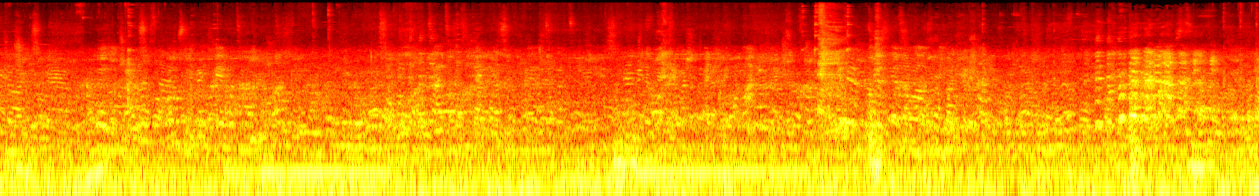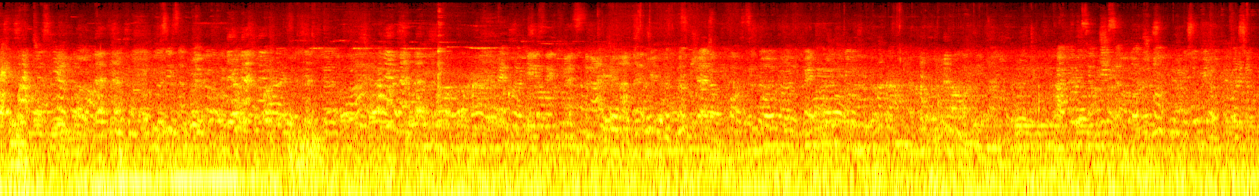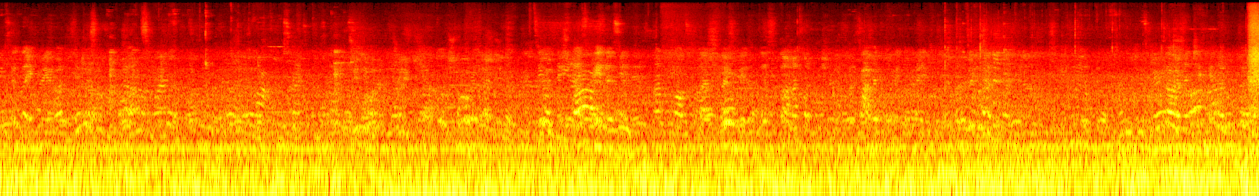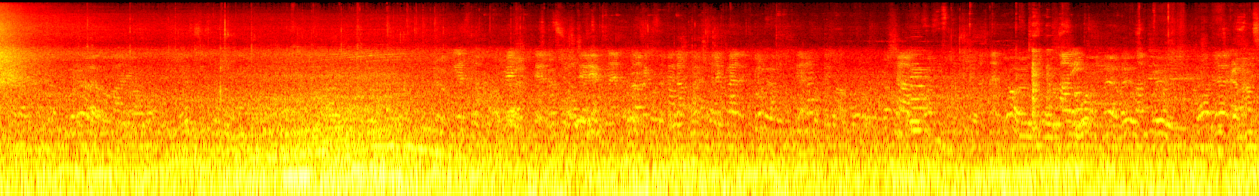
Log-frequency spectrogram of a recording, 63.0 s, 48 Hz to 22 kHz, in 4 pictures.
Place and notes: Ljubljana main station - cafe ambience
coffee break a Ljubljana main station
(Sony PCM D50, OKMII)
Ljubljana, Slovenia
